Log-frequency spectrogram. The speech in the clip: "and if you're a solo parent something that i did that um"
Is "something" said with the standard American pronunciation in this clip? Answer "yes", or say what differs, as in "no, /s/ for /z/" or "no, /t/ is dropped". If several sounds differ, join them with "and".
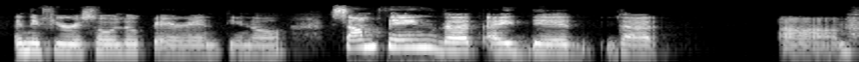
yes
